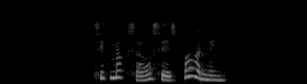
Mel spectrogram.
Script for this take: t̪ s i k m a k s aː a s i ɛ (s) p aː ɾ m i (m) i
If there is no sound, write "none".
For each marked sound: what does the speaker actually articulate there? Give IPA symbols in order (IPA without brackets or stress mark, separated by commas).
s, ɲ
